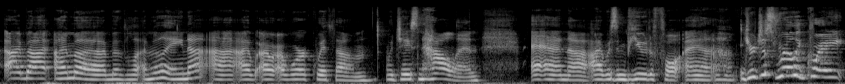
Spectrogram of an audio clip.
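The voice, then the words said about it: Weak put-on Southern American accent. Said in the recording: “I had like an accent ... and like Southern ... I was having a Southern accent ... That was Southern, like Jennifer Lawrence was Russian in Red Sparrow”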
